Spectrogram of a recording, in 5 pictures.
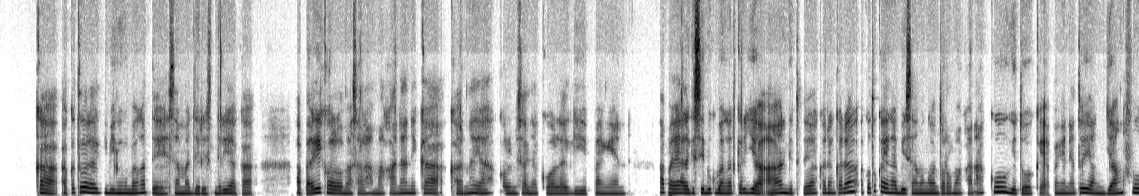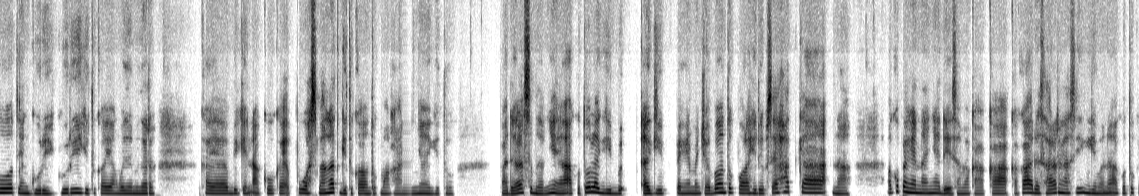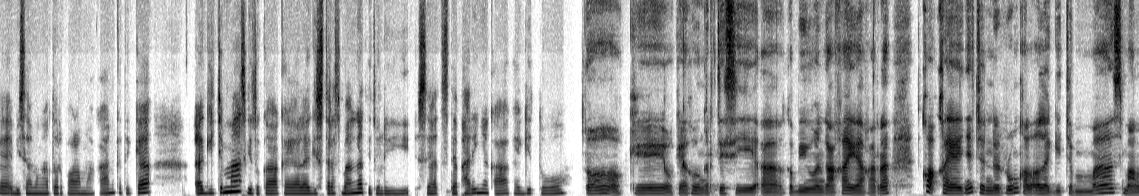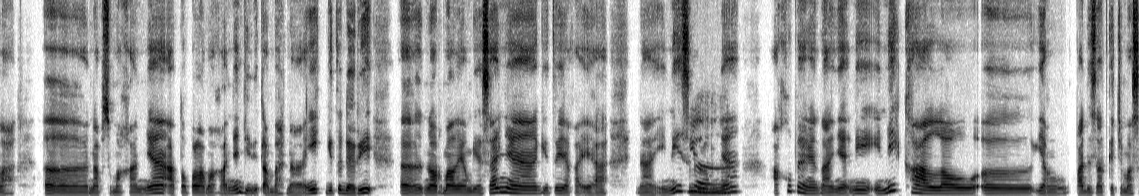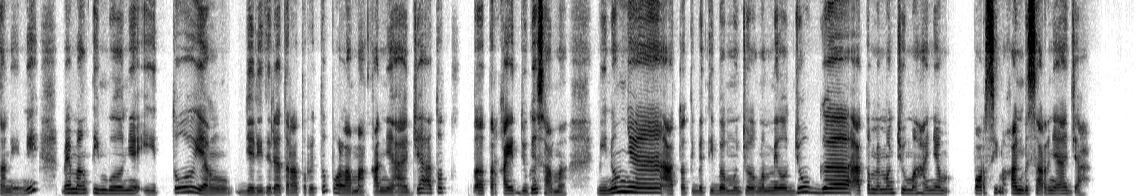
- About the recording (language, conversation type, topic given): Indonesian, advice, Bagaimana saya bisa menata pola makan untuk mengurangi kecemasan?
- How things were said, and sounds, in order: other background noise; in English: "junk food"; tapping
